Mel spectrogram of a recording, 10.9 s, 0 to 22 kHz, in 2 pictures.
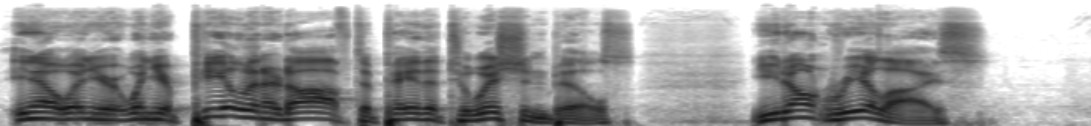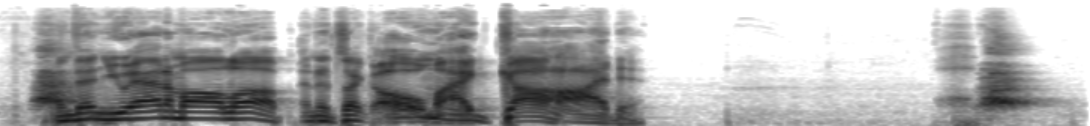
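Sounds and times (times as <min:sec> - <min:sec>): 
speech: 0:00.1 - 0:05.0, 0:05.6 - 0:08.8, 0:10.2 - 0:10.6
dog barking: 0:05.6 - 0:06.0, 0:10.3 - 0:10.8.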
